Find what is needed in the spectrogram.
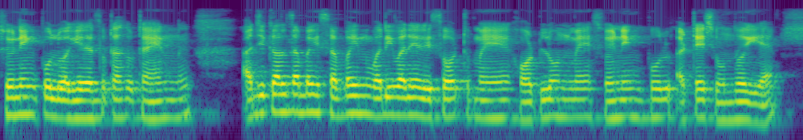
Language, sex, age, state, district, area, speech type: Sindhi, male, 30-45, Gujarat, Kutch, rural, spontaneous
